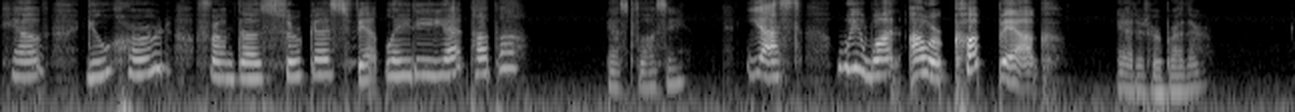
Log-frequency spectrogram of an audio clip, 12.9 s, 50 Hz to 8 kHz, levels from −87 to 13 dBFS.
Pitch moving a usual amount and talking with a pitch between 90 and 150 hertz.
No: average, 4.1 semitones; very high, 260 Hz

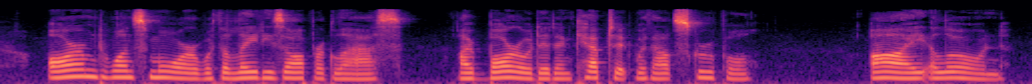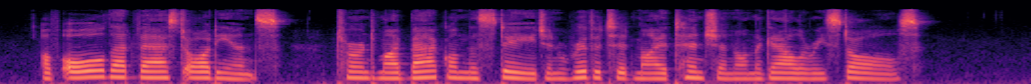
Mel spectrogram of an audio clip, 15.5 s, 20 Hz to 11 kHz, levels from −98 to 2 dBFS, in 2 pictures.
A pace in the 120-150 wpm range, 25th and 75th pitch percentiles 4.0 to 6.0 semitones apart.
No: average, 145 wpm; narrow, 2.4 semitones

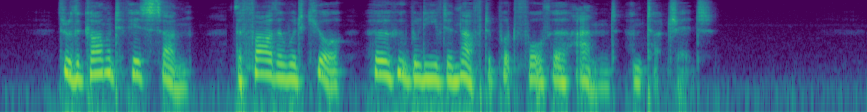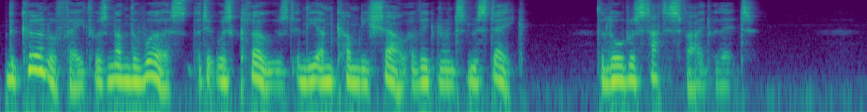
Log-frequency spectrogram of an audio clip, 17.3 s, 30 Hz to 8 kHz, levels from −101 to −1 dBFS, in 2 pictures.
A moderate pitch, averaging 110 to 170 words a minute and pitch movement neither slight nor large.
Yes: medium, 145 Hz; average, 165 wpm; average, 4.4 semitones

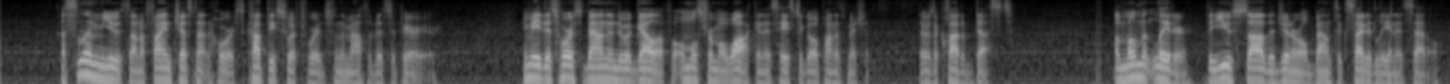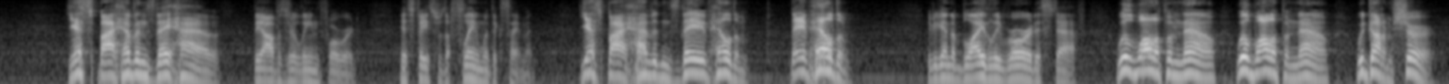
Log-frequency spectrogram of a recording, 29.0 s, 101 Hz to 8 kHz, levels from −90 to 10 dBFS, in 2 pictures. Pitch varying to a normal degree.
No: wide, 6.7 semitones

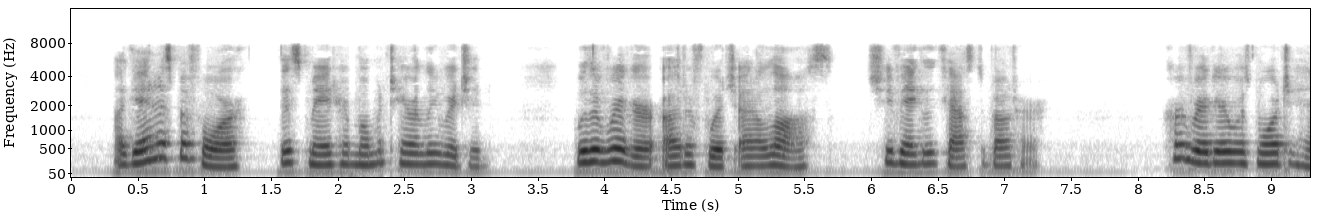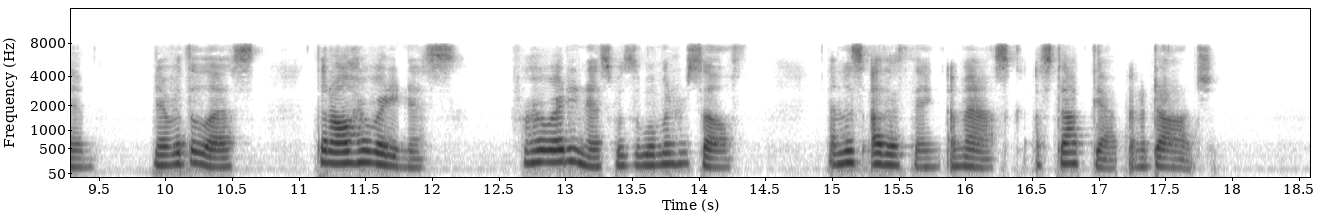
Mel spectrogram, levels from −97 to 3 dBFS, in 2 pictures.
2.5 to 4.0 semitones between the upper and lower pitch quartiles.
No: average, 4.9 semitones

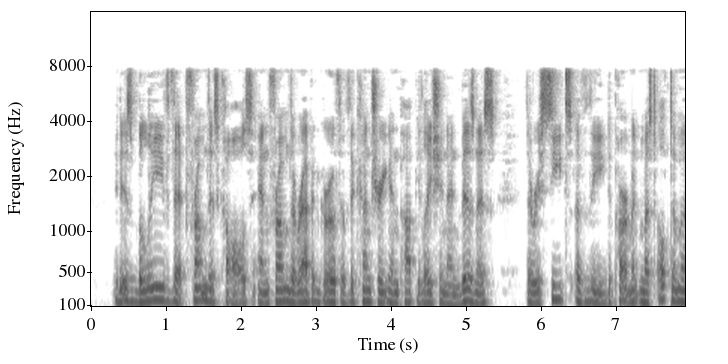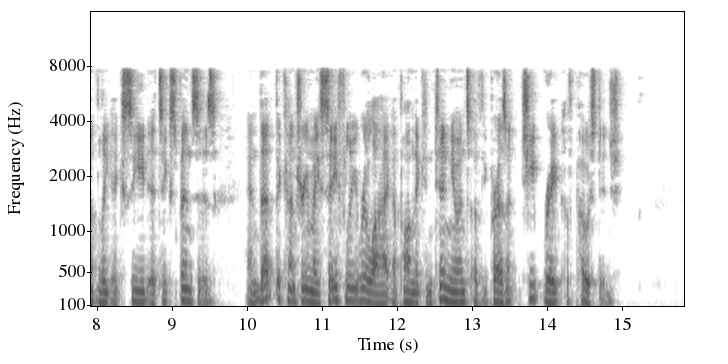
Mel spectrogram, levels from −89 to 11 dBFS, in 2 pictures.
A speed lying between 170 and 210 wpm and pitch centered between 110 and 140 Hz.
Yes: average, 175 wpm; low, 135 Hz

